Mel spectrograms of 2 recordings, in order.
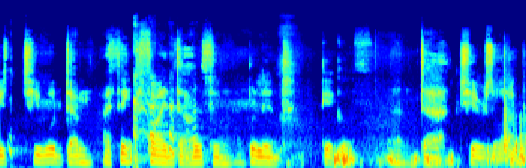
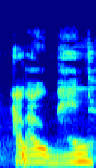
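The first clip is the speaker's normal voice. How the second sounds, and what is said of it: Poorly done put-on character accent. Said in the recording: “It's a terrible accent”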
